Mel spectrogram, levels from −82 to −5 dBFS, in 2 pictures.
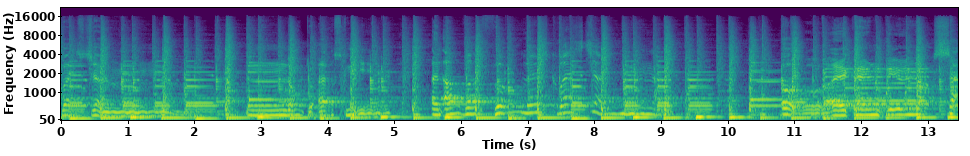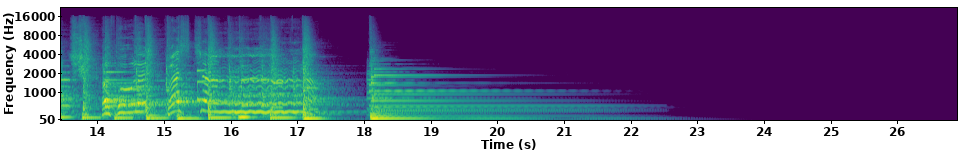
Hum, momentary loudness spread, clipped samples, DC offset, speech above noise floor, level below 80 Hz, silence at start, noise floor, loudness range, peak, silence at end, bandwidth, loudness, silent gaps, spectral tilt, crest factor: none; 8 LU; under 0.1%; under 0.1%; 74 dB; -26 dBFS; 0 s; -88 dBFS; 6 LU; 0 dBFS; 6.45 s; 16.5 kHz; -15 LUFS; none; -6.5 dB/octave; 16 dB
